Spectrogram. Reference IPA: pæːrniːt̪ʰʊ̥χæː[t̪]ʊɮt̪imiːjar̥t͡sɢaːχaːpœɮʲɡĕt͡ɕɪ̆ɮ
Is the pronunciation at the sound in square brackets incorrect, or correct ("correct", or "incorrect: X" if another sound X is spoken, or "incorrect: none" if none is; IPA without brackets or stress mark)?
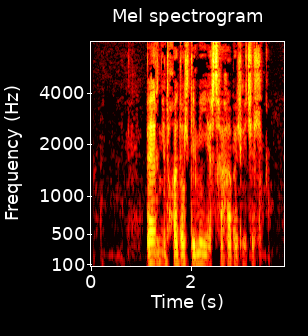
correct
